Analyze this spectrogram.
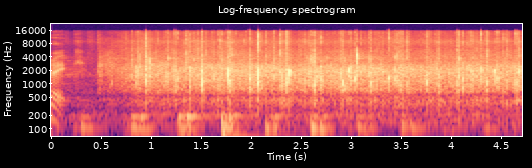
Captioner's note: audience applauding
